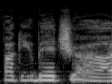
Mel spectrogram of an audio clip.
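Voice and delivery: high but held-back imitation yell; softened retold screaming; mock yelling. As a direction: mimic an irate customer without the volume. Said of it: "yelling at her and screaming".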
